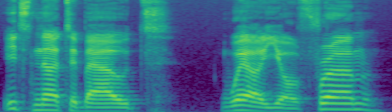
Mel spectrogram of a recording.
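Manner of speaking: a French speaker's mock English accent, drawn out slowly; a lightly put-on English accent, stretched slowly; self-mocking English accent. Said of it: "avec mon superbe accent anglais".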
